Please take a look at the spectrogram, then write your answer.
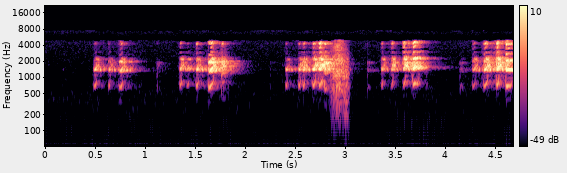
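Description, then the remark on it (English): A Primos Crystal "The Freak" slate pot call is worked to make raspy, turkey-like yelps in five close, loud bursts with short pauses between them. One burst ends in a lower scratchy sweep. No one speaks. “I like a slate because you can purr on it. You can cluck on it. You can yelp on it.”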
